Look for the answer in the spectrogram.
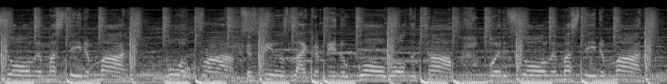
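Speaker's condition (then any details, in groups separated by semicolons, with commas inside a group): No condition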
